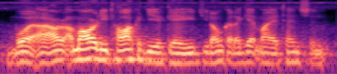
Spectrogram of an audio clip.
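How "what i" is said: ordinary delivery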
